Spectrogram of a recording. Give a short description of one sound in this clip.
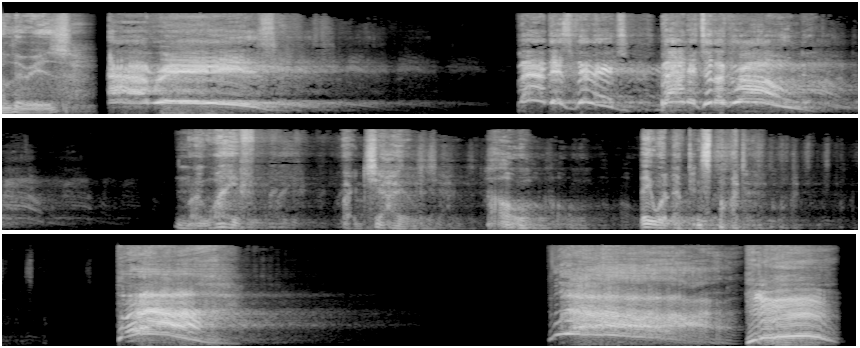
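A man shouts and grunts in short, deep, rough bursts with a lingering echo.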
